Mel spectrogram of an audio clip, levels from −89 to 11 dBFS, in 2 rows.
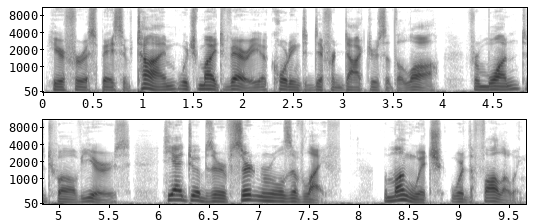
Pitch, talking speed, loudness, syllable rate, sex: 110 Hz, 210 wpm, -20 LUFS, 6.0 syllables/s, male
